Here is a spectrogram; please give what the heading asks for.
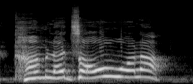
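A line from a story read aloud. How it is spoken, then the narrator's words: Shouted. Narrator (Chinese): 喊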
